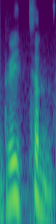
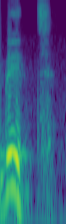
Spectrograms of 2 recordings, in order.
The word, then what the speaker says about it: reached: We reached ya, bukan Richard ya, we reached, pakai D tapi direm, reached.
